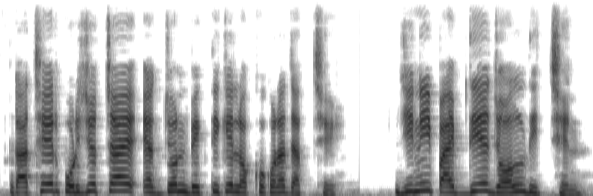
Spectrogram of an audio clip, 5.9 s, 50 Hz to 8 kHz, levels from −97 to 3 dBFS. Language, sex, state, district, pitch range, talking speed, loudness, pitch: Bengali, female, West Bengal, Cooch Behar, 220-275 Hz, 120 wpm, -15 LUFS, 245 Hz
